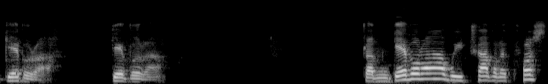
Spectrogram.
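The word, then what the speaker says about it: Geburah: it's spelled g-e-b-u-r-a-h but a b in the middle of the word is pronounced v so it's geborah from geborah we travel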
